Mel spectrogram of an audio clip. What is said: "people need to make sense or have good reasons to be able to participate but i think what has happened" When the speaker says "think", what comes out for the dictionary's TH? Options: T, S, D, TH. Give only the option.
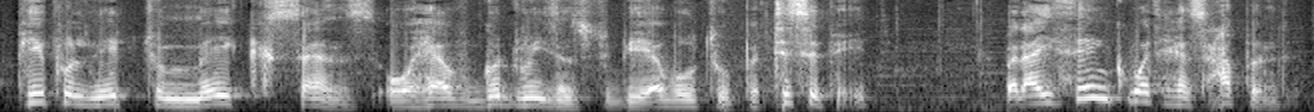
TH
